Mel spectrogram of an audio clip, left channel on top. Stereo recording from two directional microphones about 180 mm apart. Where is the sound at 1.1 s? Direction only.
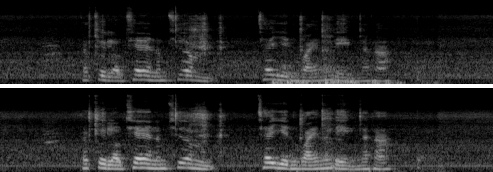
25° right (ahead or behind).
